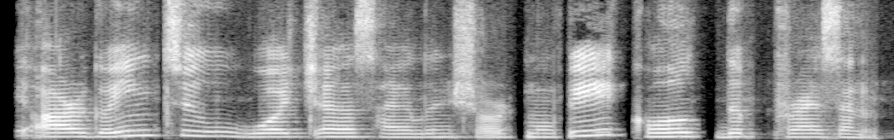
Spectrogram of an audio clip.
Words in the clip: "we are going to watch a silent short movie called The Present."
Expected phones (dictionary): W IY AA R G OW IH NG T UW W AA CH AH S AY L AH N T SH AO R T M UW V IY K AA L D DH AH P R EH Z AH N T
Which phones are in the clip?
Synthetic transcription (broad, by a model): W AA R G OW IH NG T UW W AA CH AH S AY L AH N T SH AO R T M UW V IY K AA L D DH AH P R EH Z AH N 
